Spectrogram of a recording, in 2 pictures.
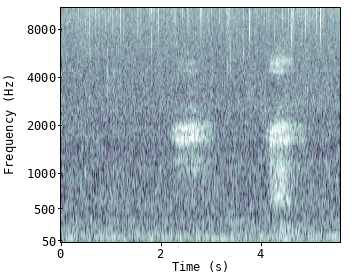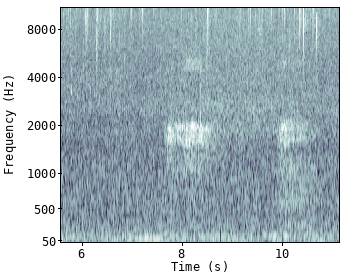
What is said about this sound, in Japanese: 目をつまったまま少し深呼吸してみてください。雨の香りを胸いっぱいに吸い込みましょう。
